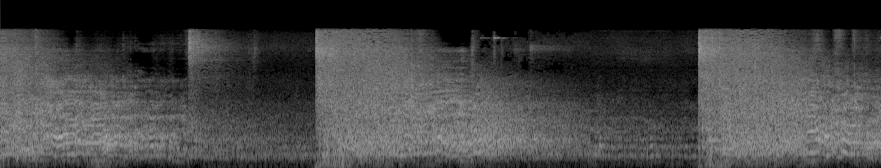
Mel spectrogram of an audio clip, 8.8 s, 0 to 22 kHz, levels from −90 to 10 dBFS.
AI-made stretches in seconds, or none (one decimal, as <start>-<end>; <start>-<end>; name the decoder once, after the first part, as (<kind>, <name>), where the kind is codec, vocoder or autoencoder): 0.0-2.0 (codec, SNAC); 3.9-4.8; 5.9-7.3; 8.0-8.8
